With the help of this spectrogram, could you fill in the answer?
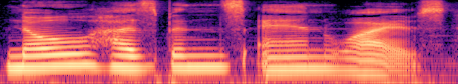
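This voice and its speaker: A woman voicing an eager, agreeable gentleman suitor with a fawning, deliberate manner in a storybook reading. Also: mid-range voice. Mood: eagerly agreeing.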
